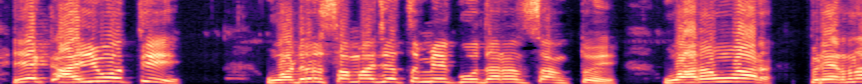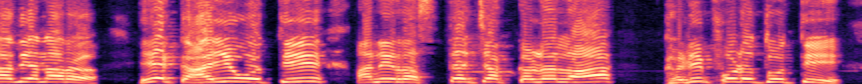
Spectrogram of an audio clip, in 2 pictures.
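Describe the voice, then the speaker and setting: A man delivering a motivational speech with fervent, emotive storytelling and a rousing call to his listeners. His voice is very high for a man, and the sound is dry and close. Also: moderate pace, a bit bright, no echo. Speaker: motivational speaker.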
